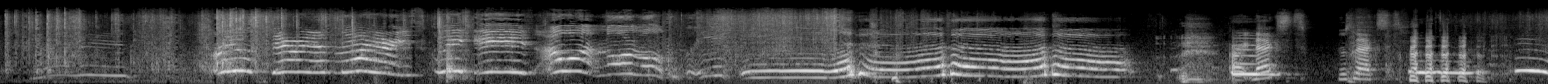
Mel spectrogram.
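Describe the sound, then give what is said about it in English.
A little girl has a crying tantrum: loud, wailing sobs with swooping, strained pitch come in repeated bursts separated by short gasping pauses over about fifteen seconds. “This is a small example of a little girl losing it.”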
